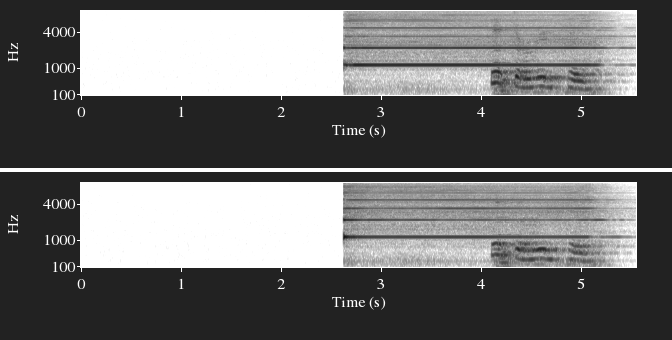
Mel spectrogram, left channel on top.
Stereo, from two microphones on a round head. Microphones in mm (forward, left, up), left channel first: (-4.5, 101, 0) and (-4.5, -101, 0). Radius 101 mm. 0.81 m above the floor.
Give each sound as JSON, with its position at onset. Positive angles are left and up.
{"t": 2.6, "sound": "a drill", "side_deg": -50, "distance_m": 1.6}
{"t": 4.1, "sound": "a child speaking", "side_deg": 65, "distance_m": 0.6}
